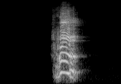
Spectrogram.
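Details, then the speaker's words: Person with persistent hiccups all day: one abrupt, voiced gulping catch of breath, a single hiccup. "videotaping myself because I have the hiccups really bad so we'll see if anybody can"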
